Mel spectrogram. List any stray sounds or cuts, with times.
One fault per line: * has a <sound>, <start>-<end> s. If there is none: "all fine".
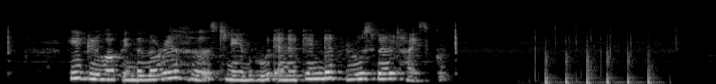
* has a thud, 5.2-6.7 s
